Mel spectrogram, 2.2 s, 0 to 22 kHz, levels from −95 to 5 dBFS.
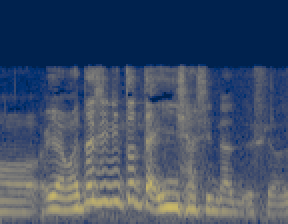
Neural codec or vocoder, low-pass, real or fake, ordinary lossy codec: none; 7.2 kHz; real; none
